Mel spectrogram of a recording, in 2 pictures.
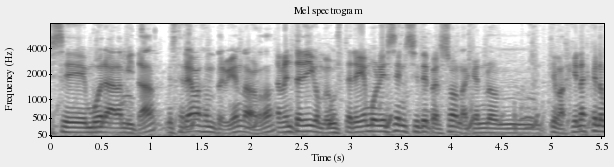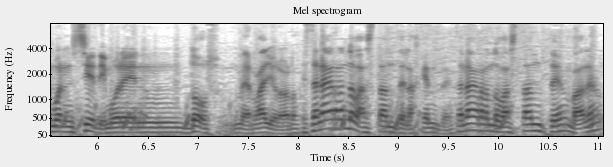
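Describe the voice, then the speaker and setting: Speaking with a Spain Spanish accent, a young adult man casually narrates his own gameplay, upbeat and chatty, addressing viewers directly as a lingering cough interrupts him. He records in his home gaming room, shelves of figures around him, using a boom-arm studio mic and wearing a headset.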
